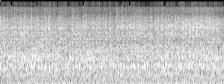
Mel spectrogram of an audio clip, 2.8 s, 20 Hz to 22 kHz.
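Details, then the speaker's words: CUCV 6.2/6.5 diesel warm idle near 94° coolant after fast idle turns off: light uneven metallic rattle over clatter; owner suspects loose right-angle bracket at back of power steering pump to block. "there's a right angle bracket that bracket gets loose sometimes"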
